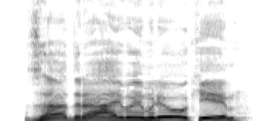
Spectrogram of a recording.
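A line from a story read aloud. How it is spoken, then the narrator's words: Loud command. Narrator (Russian): громко скомандовал бдительный филолог в казачьих погонах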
